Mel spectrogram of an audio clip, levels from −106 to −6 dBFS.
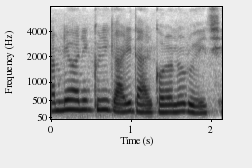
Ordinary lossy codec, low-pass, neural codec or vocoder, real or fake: none; none; codec, 16 kHz, 6 kbps, DAC; fake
